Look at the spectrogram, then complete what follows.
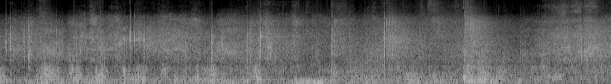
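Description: Ice hockey skates scraping and carving on the ice, heard close from a helmet-mounted GoPro, with sharp clacks of stick on puck and repeated low thumps. One louder thump comes about three-quarters of the way through.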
